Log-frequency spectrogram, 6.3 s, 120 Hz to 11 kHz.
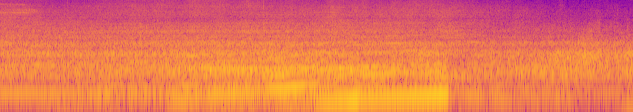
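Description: BMW 3 Series sedan's engine revving hard under full throttle, its pitch climbing and then dropping suddenly about four and a half seconds in before climbing again as the car pulls away. Tyres spin and scrabble on loose dirt throughout.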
